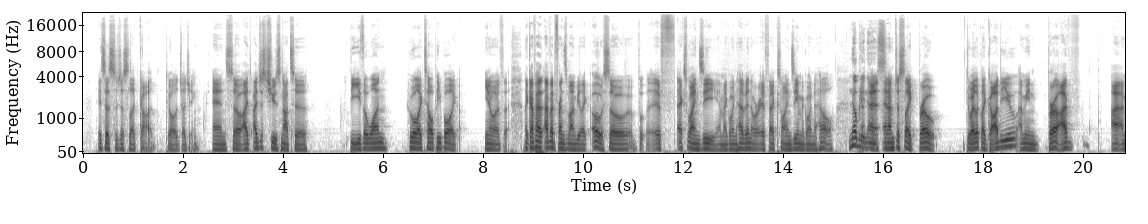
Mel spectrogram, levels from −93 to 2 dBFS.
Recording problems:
abrupt cut into speech; at the end

